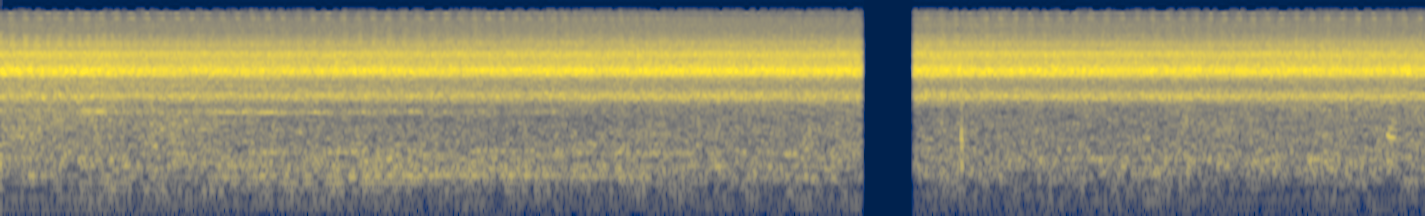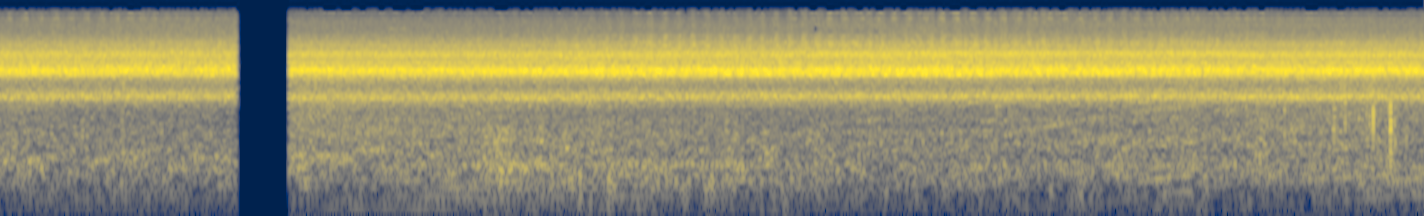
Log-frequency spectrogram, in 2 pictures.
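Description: Steady high-pitched drone of insects in chorus, cutting out briefly twice.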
